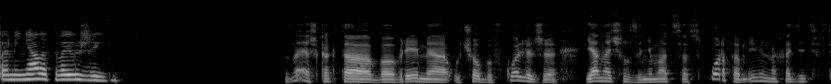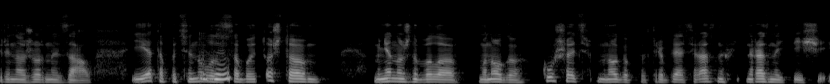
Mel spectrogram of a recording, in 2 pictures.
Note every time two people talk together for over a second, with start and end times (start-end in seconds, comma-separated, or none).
none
